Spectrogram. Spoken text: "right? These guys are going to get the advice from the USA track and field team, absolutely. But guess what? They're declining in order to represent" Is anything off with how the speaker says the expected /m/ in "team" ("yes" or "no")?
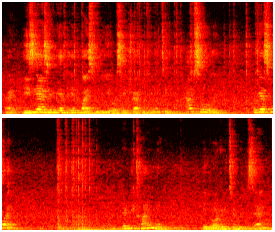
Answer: yes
